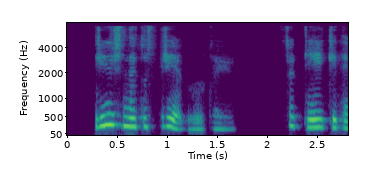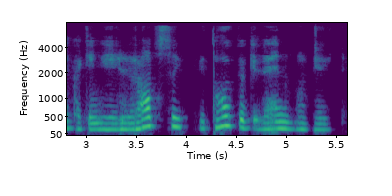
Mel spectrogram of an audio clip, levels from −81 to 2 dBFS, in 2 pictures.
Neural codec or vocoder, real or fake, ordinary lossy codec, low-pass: codec, 44.1 kHz, 2.6 kbps, DAC; fake; AAC, 32 kbps; 7.2 kHz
